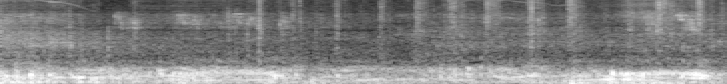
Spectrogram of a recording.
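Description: Teddy pigeons coo nearby in low, rolling, repeated calls, with faint higher chirps scattered over the soft cooing.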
